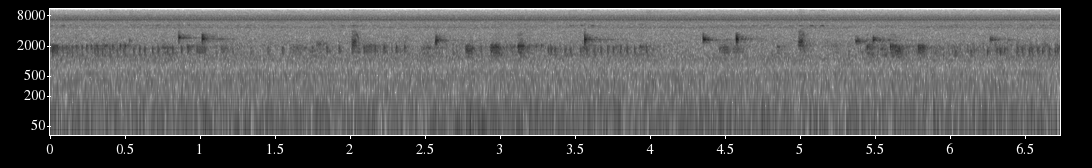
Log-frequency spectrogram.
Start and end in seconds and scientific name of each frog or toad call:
0.0	6.7	Boana bischoffi
0.8	5.6	Sphaenorhynchus surdus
